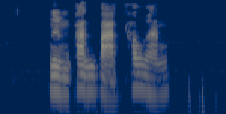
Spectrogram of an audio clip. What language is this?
Thai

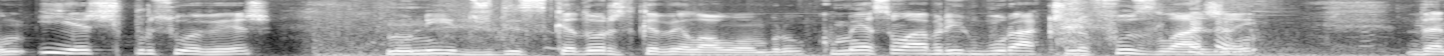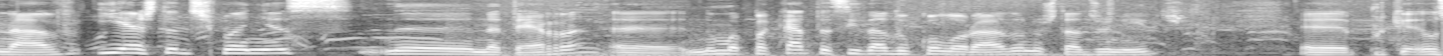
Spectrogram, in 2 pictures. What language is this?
Portuguese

